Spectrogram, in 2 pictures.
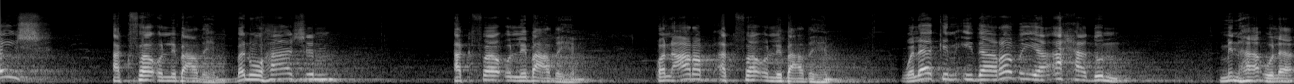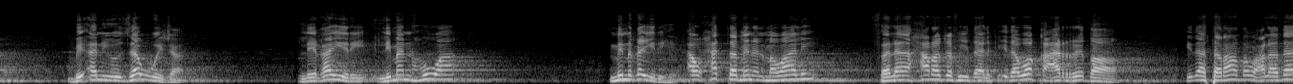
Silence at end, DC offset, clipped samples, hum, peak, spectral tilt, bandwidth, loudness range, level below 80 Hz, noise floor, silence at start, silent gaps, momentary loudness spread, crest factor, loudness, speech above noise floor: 0 s; under 0.1%; under 0.1%; none; -4 dBFS; -6.5 dB/octave; 12 kHz; 3 LU; -56 dBFS; -54 dBFS; 0 s; none; 16 LU; 16 dB; -20 LUFS; 35 dB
